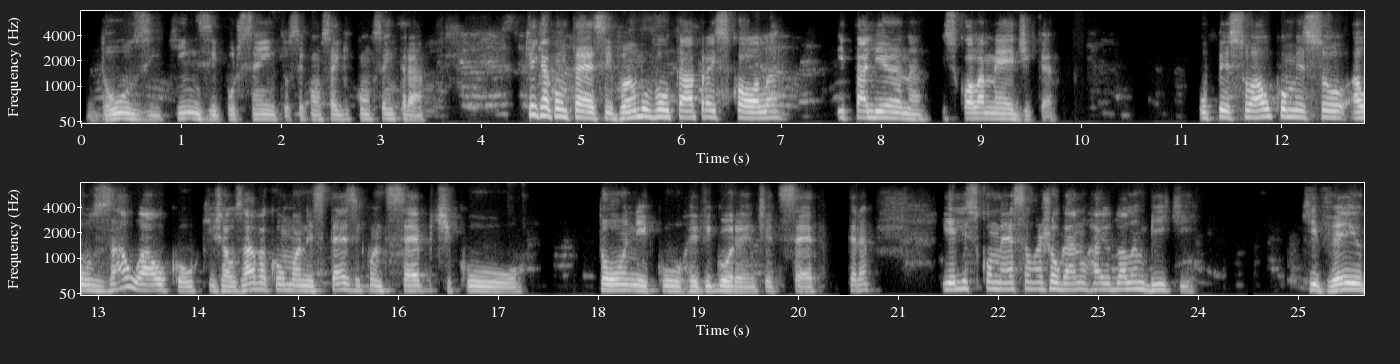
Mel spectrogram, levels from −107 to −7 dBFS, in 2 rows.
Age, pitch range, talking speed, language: 40-59, 130-170 Hz, 105 wpm, Portuguese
